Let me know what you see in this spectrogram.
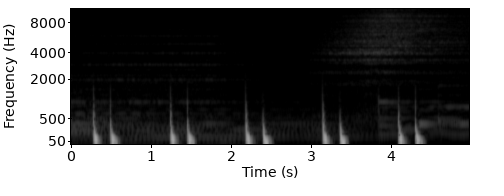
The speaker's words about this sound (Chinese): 这时候的你心脏跳得很大声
